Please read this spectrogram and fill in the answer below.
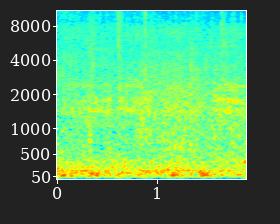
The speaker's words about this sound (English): And I just remember sound, the big swirl sound of just the rushing white water and the cold and the noise and the busyness of the flow.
